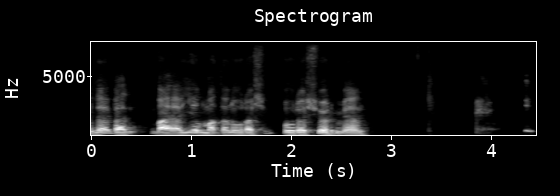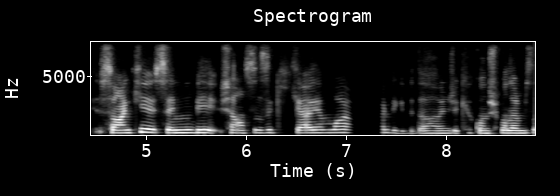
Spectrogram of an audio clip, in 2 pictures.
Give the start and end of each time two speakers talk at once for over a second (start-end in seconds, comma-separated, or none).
none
